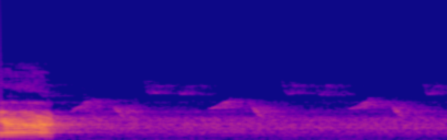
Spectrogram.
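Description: A woman's voice speaking Thai ends a word at the very start, then a pause with faint steady background hiss and a few faint high chirps.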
